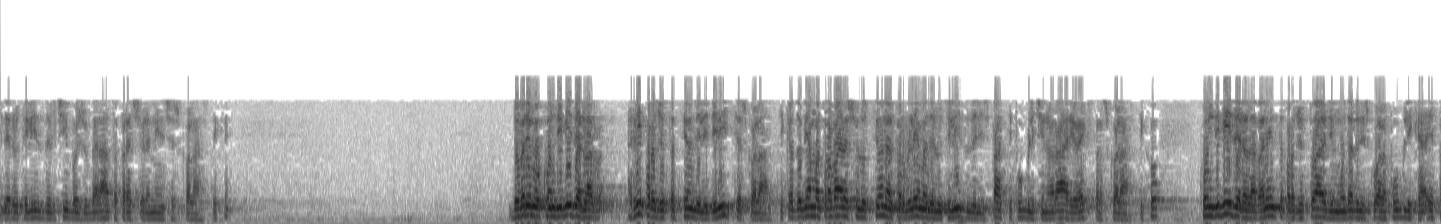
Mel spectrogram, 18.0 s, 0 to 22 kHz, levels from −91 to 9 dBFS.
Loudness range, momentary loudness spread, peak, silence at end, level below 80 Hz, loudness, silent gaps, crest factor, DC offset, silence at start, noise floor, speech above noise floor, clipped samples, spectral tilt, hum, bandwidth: 10 LU; 11 LU; 0 dBFS; 0 s; -40 dBFS; -9 LUFS; none; 10 dB; under 0.1%; 0 s; -44 dBFS; 36 dB; 3%; -9.5 dB/octave; none; 5.4 kHz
